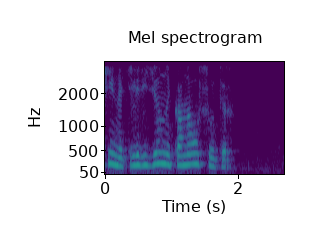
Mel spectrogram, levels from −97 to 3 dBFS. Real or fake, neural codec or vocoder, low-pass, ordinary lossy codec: real; none; 3.6 kHz; Opus, 32 kbps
